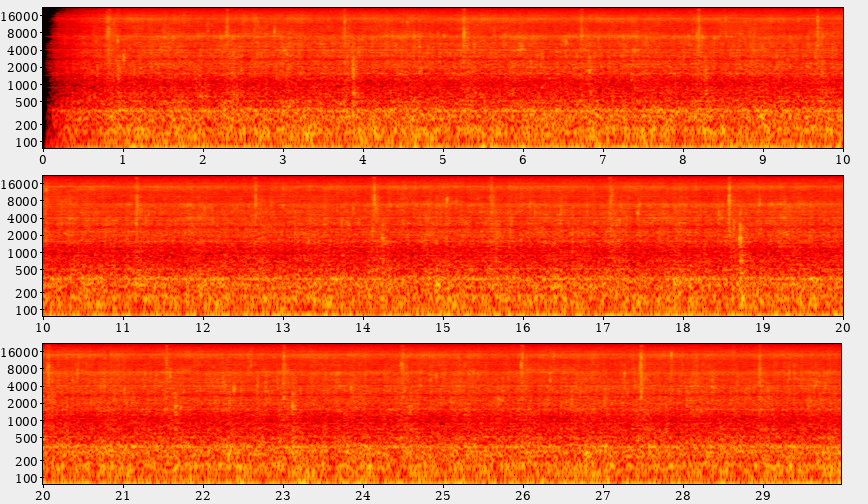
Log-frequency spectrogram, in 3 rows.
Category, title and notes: Sound effects > Objects / House appliances
A sound of dishwashed running from a distant distance. Recorded with Zoom H6 and SGH-6 Shotgun mic capsule.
